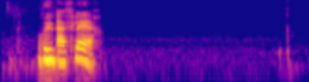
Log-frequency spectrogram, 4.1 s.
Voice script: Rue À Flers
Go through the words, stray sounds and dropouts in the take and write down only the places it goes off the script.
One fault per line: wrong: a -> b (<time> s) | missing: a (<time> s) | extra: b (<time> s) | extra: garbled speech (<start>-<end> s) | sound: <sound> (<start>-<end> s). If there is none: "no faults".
no faults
